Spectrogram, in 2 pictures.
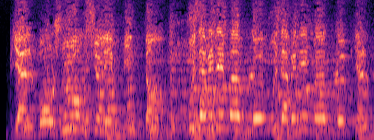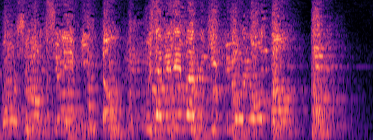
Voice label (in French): radio pub spot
